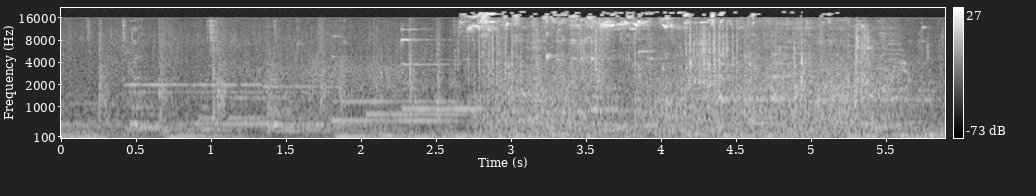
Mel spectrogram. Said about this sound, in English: Did you hear that? Sounds like a horse. Certainly horse-like.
